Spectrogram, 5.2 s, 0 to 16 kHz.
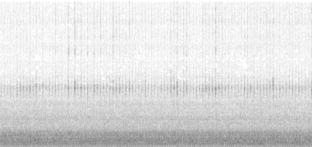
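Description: Milling machine spindle running at just over 500 RPM with a 12 mm high-speed-steel end mill taking a 1 mm (40 thou) cut in metal: a steady machining hum and hiss, with a little vibration.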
